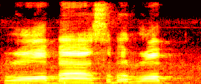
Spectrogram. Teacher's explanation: লাম লামসের লিল লাম খারা আছে বর লা লিল্লাহ হাসের হি লিল্লাহি আলহামদুলিল্লাহি রবা রব। এখানে র হরফ এটা মোটা হবে কারণ র হরফের উপরে আছে জবর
